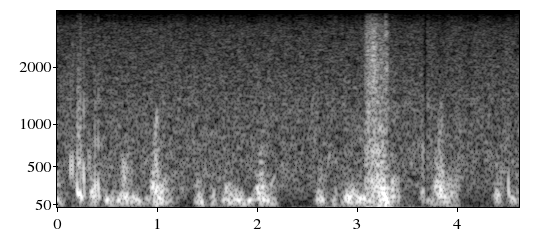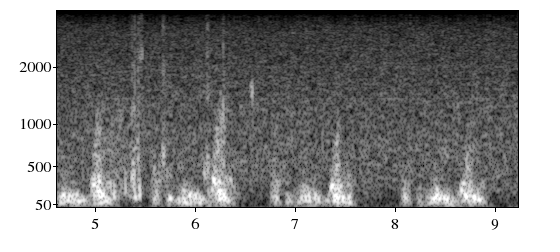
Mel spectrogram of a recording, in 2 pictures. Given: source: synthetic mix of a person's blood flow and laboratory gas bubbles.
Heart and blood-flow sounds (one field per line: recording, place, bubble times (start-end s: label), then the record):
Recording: Doppler ultrasound of blood flow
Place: precordium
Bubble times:
0.10-0.45 s: bubbles
0.62-0.75 s: bubbles
3.33-3.40 s: bubbles
3.64-3.68 s: bubbles
4.49-4.55 s: bubbles
4.99-5.50 s: bubbles
5.65-5.71 s: bubbles
6.06-6.17 s: bubbles
6.21-6.33 s: bubbles
6.54-6.60 s: bubbles
From the record:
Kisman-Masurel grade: 222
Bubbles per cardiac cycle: several, 3 to 8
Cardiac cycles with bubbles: 10 to 50%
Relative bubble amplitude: moderate (0.250 to 0.450)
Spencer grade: 2 (many but less than half of the cardiac periods contain bubble signals, singularly or in groups)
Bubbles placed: anywhere in the cardiac cycle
